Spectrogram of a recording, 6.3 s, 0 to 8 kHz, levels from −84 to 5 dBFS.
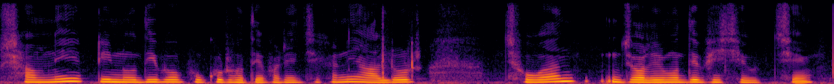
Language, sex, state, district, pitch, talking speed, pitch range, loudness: Bengali, female, West Bengal, Alipurduar, 215 Hz, 135 wpm, 205-225 Hz, -16 LUFS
